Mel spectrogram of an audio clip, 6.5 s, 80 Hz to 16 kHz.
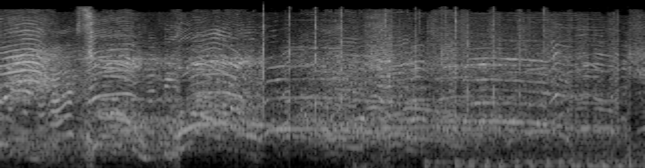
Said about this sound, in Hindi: ये fireworks China में हो रहे हैं, जहां दारुल हुकूमत बीजिंग में कमरी साल के पहले दिन को बंदर के नाम से मंसूब किया गया है, जो कि चीनी ज़ोडियक साइंस में शामिल 12 जानवरों में से एक है।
